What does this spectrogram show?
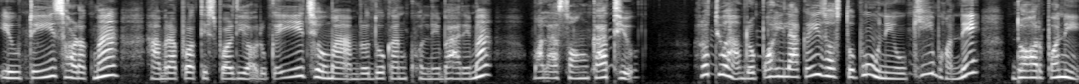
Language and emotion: Nepali, fearful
